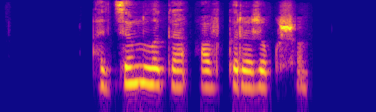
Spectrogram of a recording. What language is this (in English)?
Abkhazian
